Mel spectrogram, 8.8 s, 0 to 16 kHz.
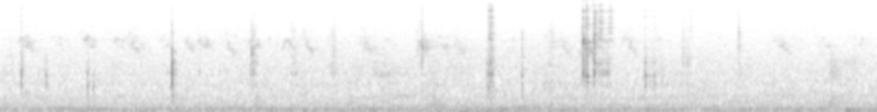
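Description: Small Torx screwdriver driving the tiny screws back into a TomTom Rider 400 sat nav's metal side panels: scattered light clicks and taps of the tool on the screws and case, with a cluster of sharper clicks about six seconds in.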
